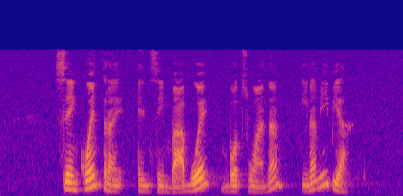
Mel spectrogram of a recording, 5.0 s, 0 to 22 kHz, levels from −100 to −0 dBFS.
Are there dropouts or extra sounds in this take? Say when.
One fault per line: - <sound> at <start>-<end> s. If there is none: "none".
none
